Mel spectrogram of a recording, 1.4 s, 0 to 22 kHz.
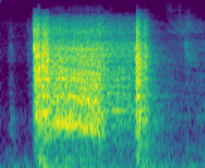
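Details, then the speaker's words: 1979 Chevrolet C10 sitting for years, fuel line disconnected: starter cranks half a second then stops with dull thunk; Bendix engagement or flywheel issue suspected, not confirmed. "it's turning a tad bit and then stop oh turning stop that is that doesn't sound good"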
